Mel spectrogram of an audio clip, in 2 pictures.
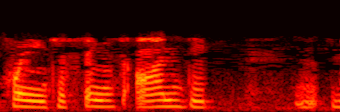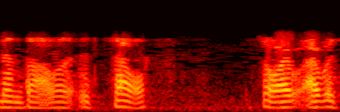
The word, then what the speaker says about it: mandala: the mandala oh and I found out this pronounced mandala mandala I was expecting a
